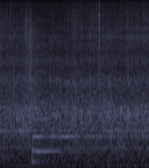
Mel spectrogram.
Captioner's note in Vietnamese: chuông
